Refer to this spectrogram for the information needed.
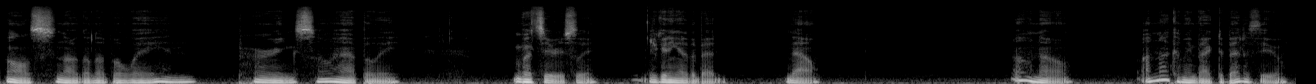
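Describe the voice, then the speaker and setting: Very deep, mellow, tender dragon boyfriend played by a man. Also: very animated, creaky, slightly rough, no room sound, heavily acted. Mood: teasing, affectionate. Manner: soft, teasing, reassuring, hesitant pauses. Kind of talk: intimate ASMR roleplay. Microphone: close, dry microphone.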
